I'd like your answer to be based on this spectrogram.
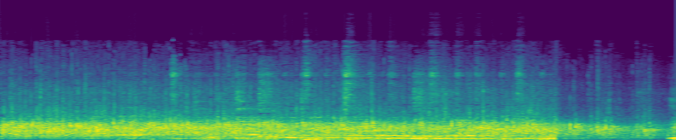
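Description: A festival audience applauds steadily and loudly through most of the stretch, a dense wash of clapping that thins slightly near the end.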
